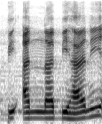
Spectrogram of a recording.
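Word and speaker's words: النبهاني: Yusuf bin Ismail annabahani ada yang membacanya an annabihani ada yang annabhani ada yang annabahani tulisan dalam kitabnya itu gak salah an-nabhani Syekh Yusuf Ismail an-nabhani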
